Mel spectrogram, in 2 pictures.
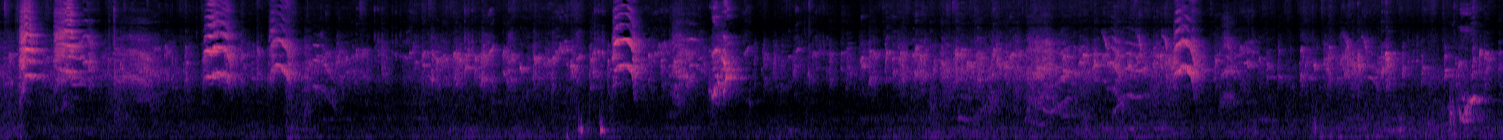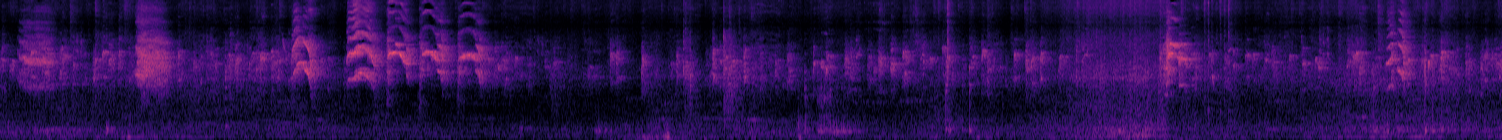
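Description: Java sparrows chirping in an aviary: a steady chatter of many birds, with louder, sharp calls scattered through.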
